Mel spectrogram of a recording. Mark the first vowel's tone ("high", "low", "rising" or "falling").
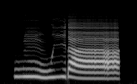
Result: falling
